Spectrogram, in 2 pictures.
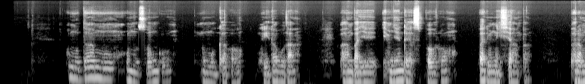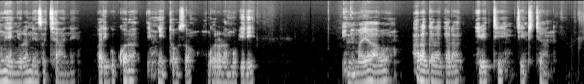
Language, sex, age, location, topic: Kinyarwanda, male, 25-35, Kigali, health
